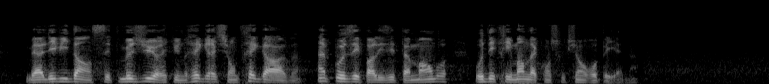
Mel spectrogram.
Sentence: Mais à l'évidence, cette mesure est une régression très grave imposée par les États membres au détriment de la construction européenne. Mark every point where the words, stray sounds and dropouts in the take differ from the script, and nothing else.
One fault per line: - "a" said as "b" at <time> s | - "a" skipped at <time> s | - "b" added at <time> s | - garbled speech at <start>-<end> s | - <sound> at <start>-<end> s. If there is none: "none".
none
